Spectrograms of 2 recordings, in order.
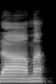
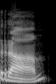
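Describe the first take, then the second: First: The word ends with a short a. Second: The word ends with no final vowel. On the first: The speaker calls it right. "It is Rama" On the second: The speaker calls it wrong. "The North Indian pronunciation of Ram ... that is also wrong"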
